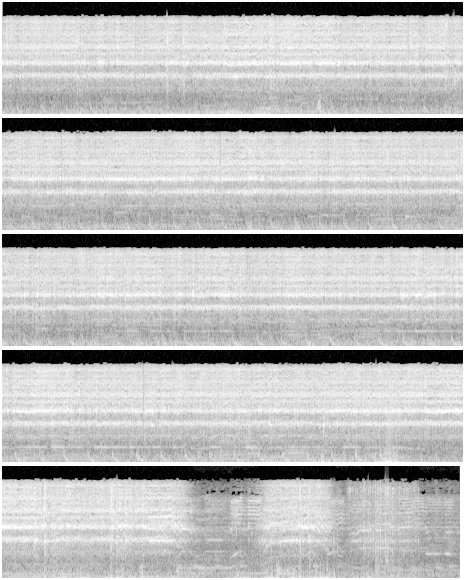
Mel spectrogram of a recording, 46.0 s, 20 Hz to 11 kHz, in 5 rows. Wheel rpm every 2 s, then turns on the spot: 160, 160, 160, 160, 160, 160, 160, 160, 160, 160, 160, 160, 160, 160, 160, 160, 160, 160, 160, 160, 60, 80, 20.
44-46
